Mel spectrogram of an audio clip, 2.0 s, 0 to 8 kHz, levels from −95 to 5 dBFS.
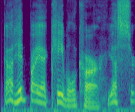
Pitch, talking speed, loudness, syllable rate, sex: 155 Hz, 235 wpm, -18 LUFS, 4.6 syllables/s, male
